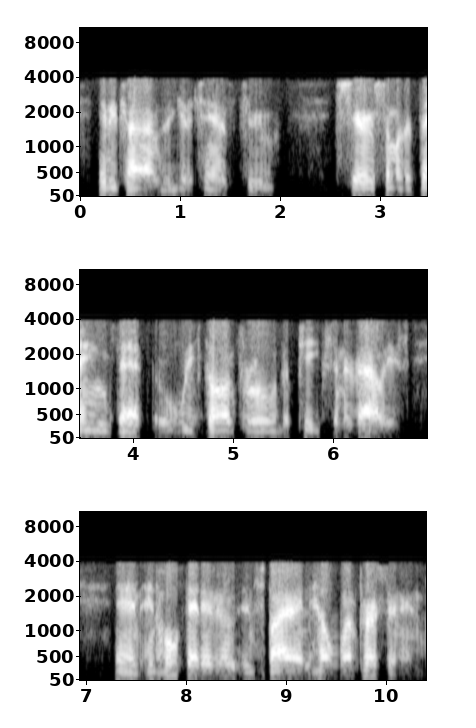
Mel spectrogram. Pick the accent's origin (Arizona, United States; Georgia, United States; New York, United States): Georgia, United States; Savannah; where I grew up in Savannah, Georgia, and the projects of Fellwood Homes, and then we ended up moving towards Tatumville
